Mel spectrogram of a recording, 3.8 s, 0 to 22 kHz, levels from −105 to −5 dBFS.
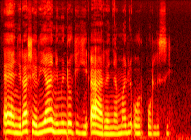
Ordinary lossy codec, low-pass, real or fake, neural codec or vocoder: none; none; real; none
